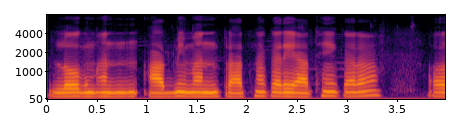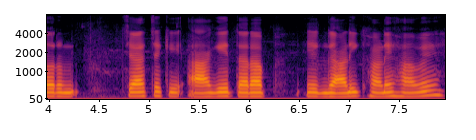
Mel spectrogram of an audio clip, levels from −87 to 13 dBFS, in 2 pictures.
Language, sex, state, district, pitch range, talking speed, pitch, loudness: Chhattisgarhi, male, Chhattisgarh, Raigarh, 130-140 Hz, 145 wpm, 135 Hz, -17 LUFS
